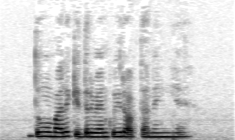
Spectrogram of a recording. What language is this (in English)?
Urdu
